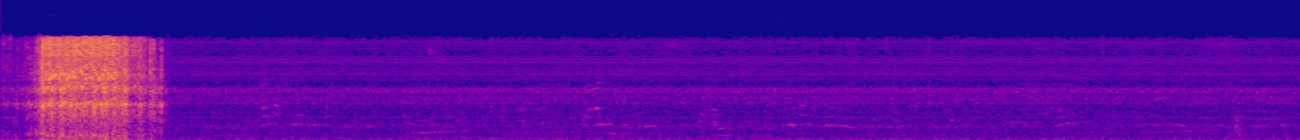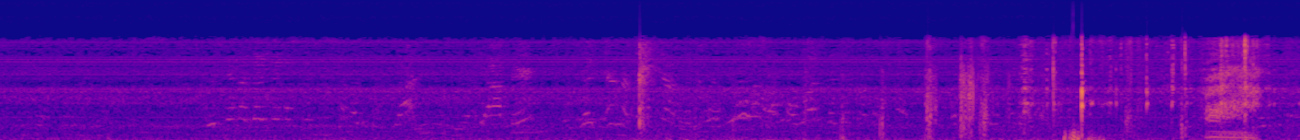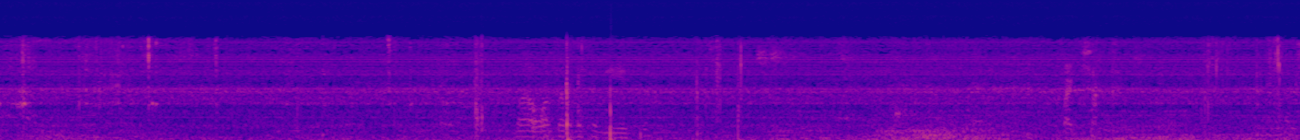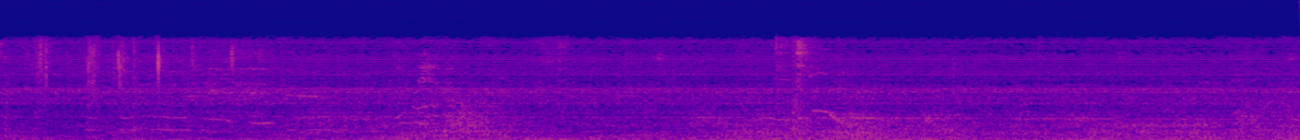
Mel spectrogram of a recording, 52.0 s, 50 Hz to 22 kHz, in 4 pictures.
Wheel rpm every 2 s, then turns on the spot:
110, 0, 0, 0, 0, 0, 0, 0, 0, 0, 0, 0, 0, 0, 0, 0, 0, 0, 0, 0, 0, 0, 0, 0, 0, 0.
none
